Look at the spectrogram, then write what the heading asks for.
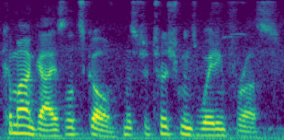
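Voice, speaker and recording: A man reading the part of a calm, firm schoolboy in a story, laid-back and slangy. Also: medium pitch, moderate pace, a little hiss or hum, lightly acted.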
